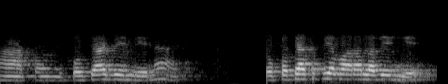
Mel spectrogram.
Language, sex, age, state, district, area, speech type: Hindi, female, 30-45, Uttar Pradesh, Prayagraj, rural, conversation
